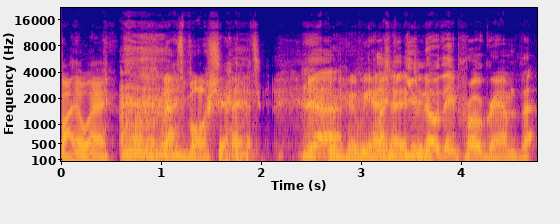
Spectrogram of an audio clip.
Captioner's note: both laughing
